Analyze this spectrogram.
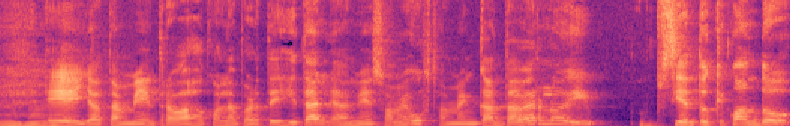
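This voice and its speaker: A woman talks in a plain, everyday voice at a fairly low pitch. Her pitch variation is ordinary. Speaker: podcast co-host. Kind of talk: casual chat.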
